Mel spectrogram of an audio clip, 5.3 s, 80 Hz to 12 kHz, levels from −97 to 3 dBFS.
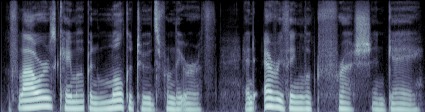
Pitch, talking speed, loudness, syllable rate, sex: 155 Hz, 170 wpm, -18 LUFS, 4.9 syllables/s, female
